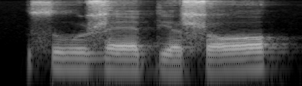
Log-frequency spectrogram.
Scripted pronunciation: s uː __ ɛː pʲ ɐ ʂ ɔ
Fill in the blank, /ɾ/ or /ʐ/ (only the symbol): ʐ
